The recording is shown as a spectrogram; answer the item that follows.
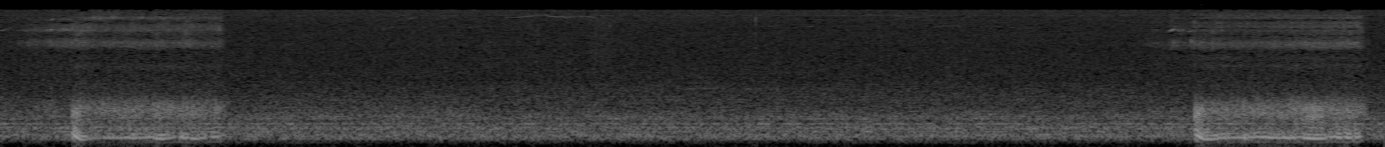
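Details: A sleeping Pekingese snores very loudly in long, rattling, low-pitched breaths, with quiet pauses between them.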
